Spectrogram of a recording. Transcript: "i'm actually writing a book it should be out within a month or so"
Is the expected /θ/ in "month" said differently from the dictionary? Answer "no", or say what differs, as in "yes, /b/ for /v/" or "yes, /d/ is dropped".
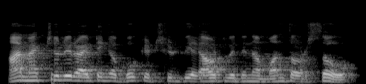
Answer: yes, /t/ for /θ/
